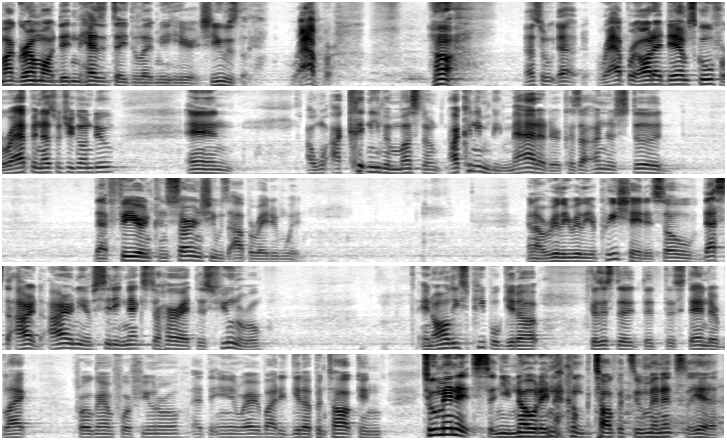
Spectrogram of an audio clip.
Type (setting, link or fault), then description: setting, busy venue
